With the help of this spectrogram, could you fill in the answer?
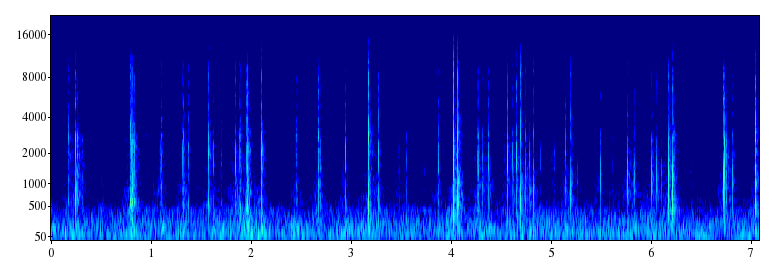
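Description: A thick paperback graphic novel with a glossy card cover is held up close and tapped on the cover with fingertips and nails. The result is a quiet, rapid, irregular run of short, dry, crisp taps and clicks with bright edges, over a soft low background rumble.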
